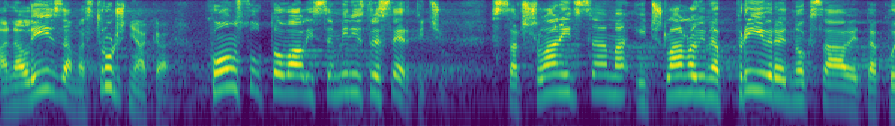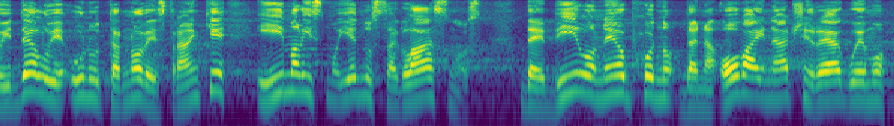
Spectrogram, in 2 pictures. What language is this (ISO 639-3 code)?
srp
